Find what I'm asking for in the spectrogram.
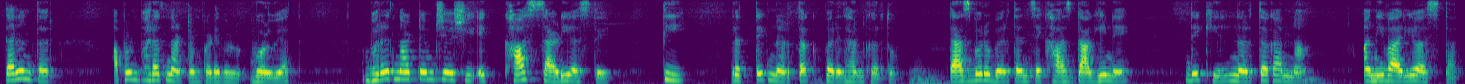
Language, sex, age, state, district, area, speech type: Marathi, female, 18-30, Maharashtra, Nashik, urban, spontaneous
